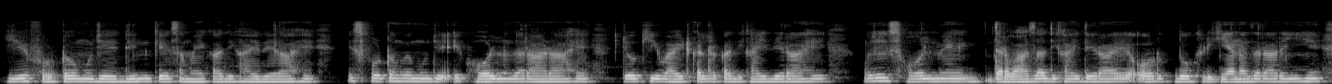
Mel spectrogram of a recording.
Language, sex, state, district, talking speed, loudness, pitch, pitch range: Hindi, male, Jharkhand, Sahebganj, 205 wpm, -18 LUFS, 130 Hz, 130-135 Hz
